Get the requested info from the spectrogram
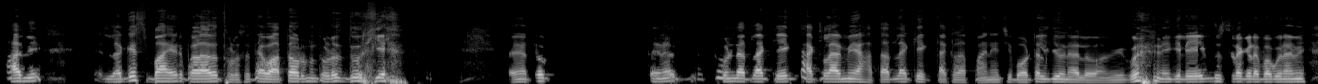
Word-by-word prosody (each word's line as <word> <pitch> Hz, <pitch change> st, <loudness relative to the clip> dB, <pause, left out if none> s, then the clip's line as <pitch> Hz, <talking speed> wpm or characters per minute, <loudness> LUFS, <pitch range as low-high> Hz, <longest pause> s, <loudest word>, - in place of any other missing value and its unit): आम्ही 150 Hz, +2 st, +3 dB, 0.8 s
लगेच 175 Hz, +10 st, +1 dB
बाहेर 145 Hz, +1 st, +3 dB
पळालो. 135 Hz, 0 st, +5 dB
थोडंसं 110 Hz, +1 st, -7 dB
त्या 135 Hz, -, +3 dB
वातावरणापासून 140 Hz, +3 st, +4 dB
थोडंसं 140 Hz, +1 st, 0 dB
दूर 155 Hz, +2 st, +2 dB
गेलो, 155 Hz, 0 st, +3 dB, 1.1 s
त्यानं 125 Hz, +1 st, -3 dB
तो 155 Hz, -, +5 dB, 1.1 s
त्यानं 140 Hz, +3 st, -1 dB, 0.4 s
तोंडातला 140 Hz, -2 st, +2 dB
केक 130 Hz, 0 st, -2 dB
टाकला, 130 Hz, +1 st, +3 dB
मी 135 Hz, 0 st, -1 dB
हातातला 120 Hz, +3 st, -2 dB
केक 125 Hz, -3 st, -5 dB
टाकला. 110 Hz, 0 st, -5 dB
पाण्याची 110 Hz, +2 st, -8 dB
बॉटल 110 Hz, +4 st, -1 dB
घेऊन 120 Hz, -2 st, 0 dB
आलो. 105 Hz, -2 st, -1 dB
आम्ही 100 Hz, +1 st, -8 dB
गुळणे 140 Hz, +1 st, +2 dB
केले. 125 Hz, 0 st, 0 dB
एक-दुसऱ्याकडे 135 Hz, -1 st, -1 dB
बघून 125 Hz, +1 st, +1 dB
आम्ही 130 Hz, +1 st, +1 dB
130 Hz, 135 wpm, -24 LUFS, 120-140 Hz, 1.1 s, पळालो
